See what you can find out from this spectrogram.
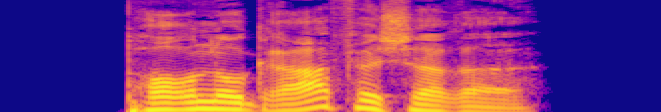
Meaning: inflection of pornografisch: 1. strong/mixed nominative/accusative feminine singular comparative degree 2. strong nominative/accusative plural comparative degree
- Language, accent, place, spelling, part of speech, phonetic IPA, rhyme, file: German, Germany, Berlin, pornografischere, adjective, [ˌpɔʁnoˈɡʁaːfɪʃəʁə], -aːfɪʃəʁə, De-pornografischere.ogg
